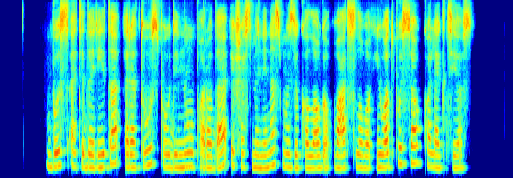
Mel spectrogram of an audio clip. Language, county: Lithuanian, Klaipėda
